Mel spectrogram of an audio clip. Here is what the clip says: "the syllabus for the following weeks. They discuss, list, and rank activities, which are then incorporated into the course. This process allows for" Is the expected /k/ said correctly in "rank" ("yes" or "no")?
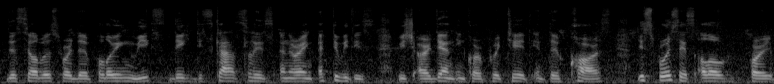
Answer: no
